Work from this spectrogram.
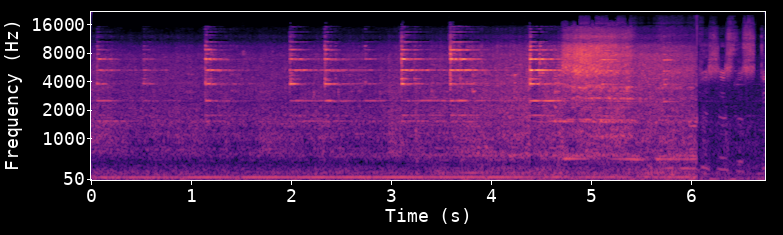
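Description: Crooked Creek Whiskey Island Railroad park train rolling past in Pioneer Park, Fairbanks, Alaska, with a steady low rumble, repeated sharp clanks, and a brief burst of hiss near the end.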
